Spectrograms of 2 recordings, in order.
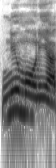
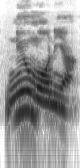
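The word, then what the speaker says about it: pneumonia: तो यहां पर आप देखिए जो पी है वो कहां आ रहा है? कहां आ रहा है भाई? तो वो आ रहा है एन से पहले। एन से पहले तो यहां पर पी क्या होगा? साइलेंट होगा। यहां हम पी को प्रोनंसिएट नहीं करेंगे। पी को हम छोड़ देंगे। ठीक? दरकिनार कर देंगे पी को। हम पढ़ेंगे क्या भैया? निमोनिया। क्या पढ़ेंगे भैया? निमोनिया। ठीक?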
